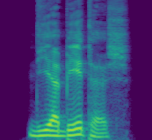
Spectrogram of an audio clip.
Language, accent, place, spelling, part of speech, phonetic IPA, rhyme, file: German, Germany, Berlin, diabetisch, adjective, [diaˈbeːtɪʃ], -eːtɪʃ, De-diabetisch.ogg
- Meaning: diabetic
